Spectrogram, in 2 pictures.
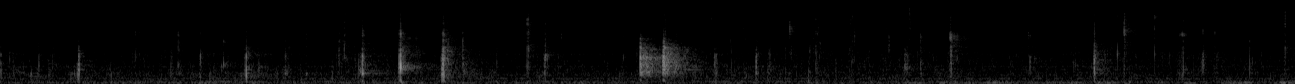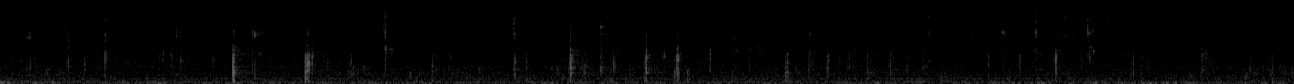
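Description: Close-miked eating sounds: a man chewing and biting chicken curry and rice eaten by hand, a string of scattered wet smacks and clicks, the loudest cluster about four to seven seconds in.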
